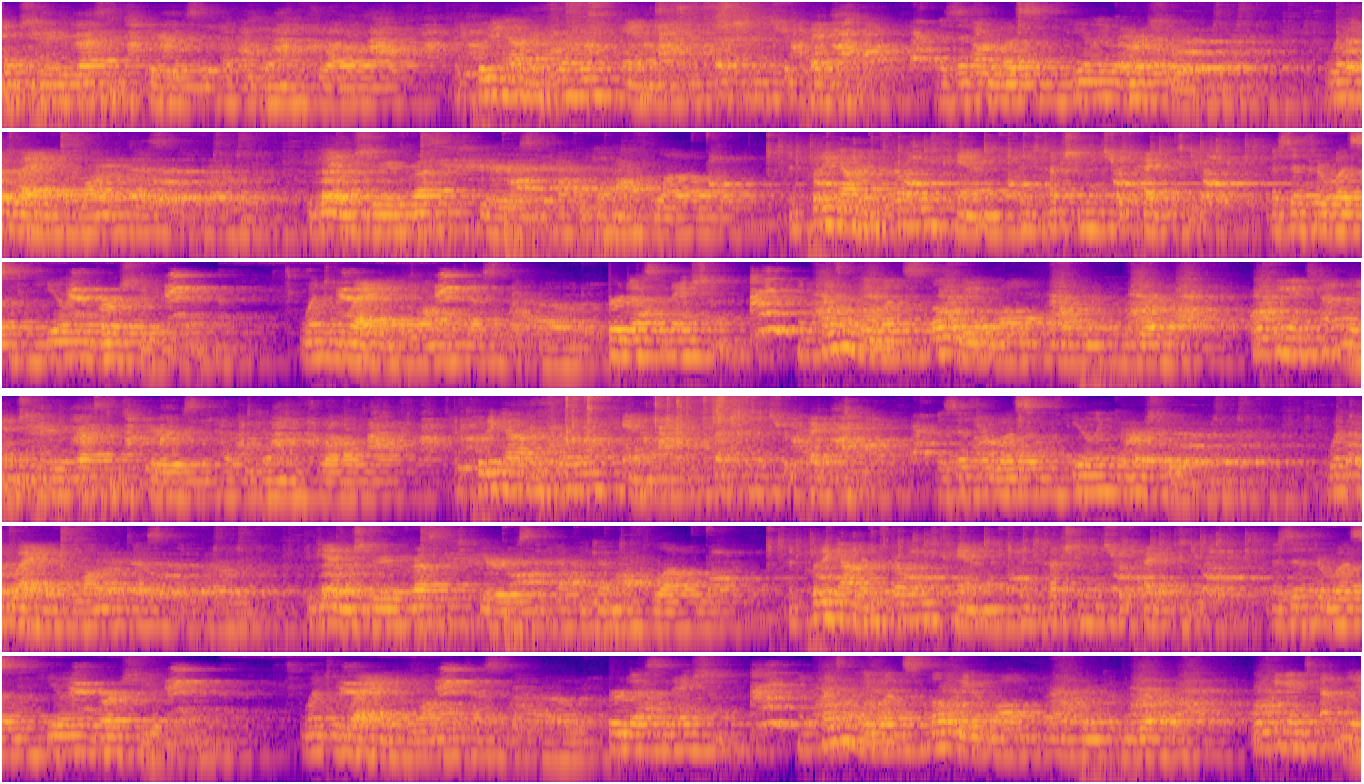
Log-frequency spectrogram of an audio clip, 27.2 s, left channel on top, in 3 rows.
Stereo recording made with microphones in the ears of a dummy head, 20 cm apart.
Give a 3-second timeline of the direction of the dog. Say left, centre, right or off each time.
right, centre, left, left, left, left, left, left, left.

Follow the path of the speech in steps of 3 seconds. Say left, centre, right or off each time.
right, right, right, right, right, centre, left, left, right.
